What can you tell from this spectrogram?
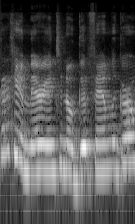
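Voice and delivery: fast, high, sassy retelling of her; sassy mock quote. Viewer mocking the film heroine in a fast sassy voice. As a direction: toss it off quick like a gossiping girlfriend. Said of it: "She's like".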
